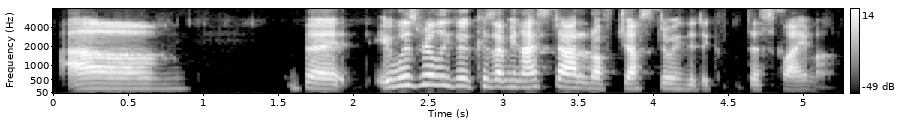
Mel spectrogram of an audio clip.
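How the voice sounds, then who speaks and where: A woman's voice: medium pitch, lively intonation, moderate pace, pushed and bright, smooth, no room sound. A woman from New Zealand, a podcast co-host and guest, chatting cheerfully and giggling as she rambles. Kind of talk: casual chat. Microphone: close USB mic.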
